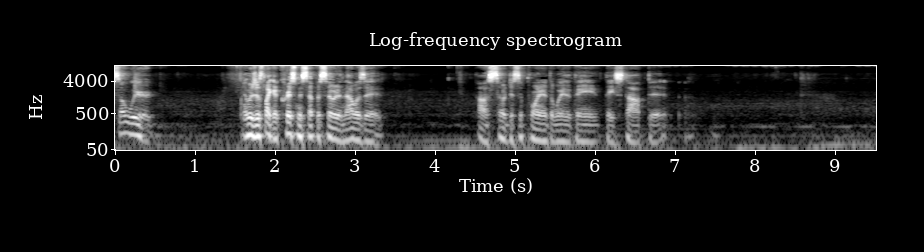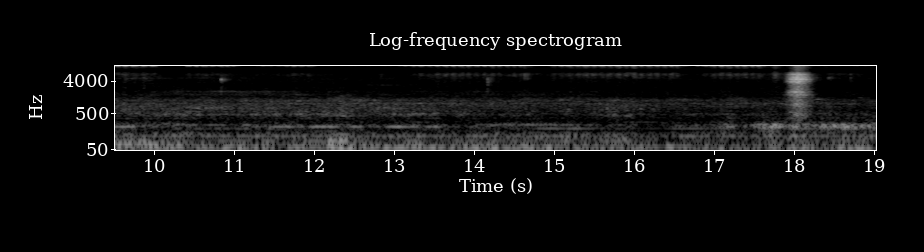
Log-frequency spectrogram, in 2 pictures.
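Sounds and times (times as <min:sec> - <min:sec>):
pencil scratching on paper: 0:07.6 - 0:10.8, 0:13.1 - 0:17.9.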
